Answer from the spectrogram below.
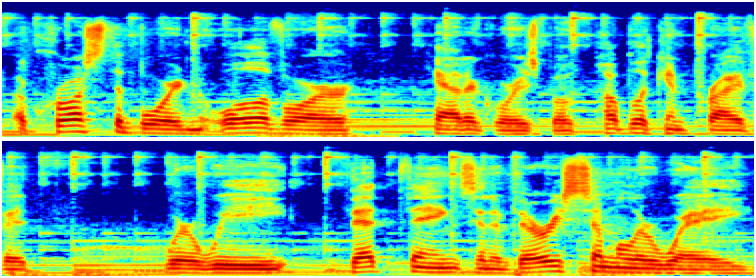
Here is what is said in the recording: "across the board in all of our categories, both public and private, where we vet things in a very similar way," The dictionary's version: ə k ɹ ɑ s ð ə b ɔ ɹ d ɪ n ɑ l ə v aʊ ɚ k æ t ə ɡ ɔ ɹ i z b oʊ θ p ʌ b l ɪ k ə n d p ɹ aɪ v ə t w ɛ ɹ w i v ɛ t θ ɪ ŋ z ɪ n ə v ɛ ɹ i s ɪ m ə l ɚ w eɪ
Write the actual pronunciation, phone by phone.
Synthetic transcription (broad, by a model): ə k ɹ ɑ s ð ə b ɔ ɹ d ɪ n ɑ l ə v aʊ ɚ k æ t ə ɡ ɔ ɹ i z b oʊ θ p ʌ b l ɪ k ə n p ɹ aɪ v ə t w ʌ ɹ w i v ɛ t θ ɪ ŋ z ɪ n ə v ɛ ɹ i s ɪ m l ɚ w eɪ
